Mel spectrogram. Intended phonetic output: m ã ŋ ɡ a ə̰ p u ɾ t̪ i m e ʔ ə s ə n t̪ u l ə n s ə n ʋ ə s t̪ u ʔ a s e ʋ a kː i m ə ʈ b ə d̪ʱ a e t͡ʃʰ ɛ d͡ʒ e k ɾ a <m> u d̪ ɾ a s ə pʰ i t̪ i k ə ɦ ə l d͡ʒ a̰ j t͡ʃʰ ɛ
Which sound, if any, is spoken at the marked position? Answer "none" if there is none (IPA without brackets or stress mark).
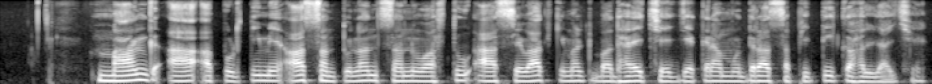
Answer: m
